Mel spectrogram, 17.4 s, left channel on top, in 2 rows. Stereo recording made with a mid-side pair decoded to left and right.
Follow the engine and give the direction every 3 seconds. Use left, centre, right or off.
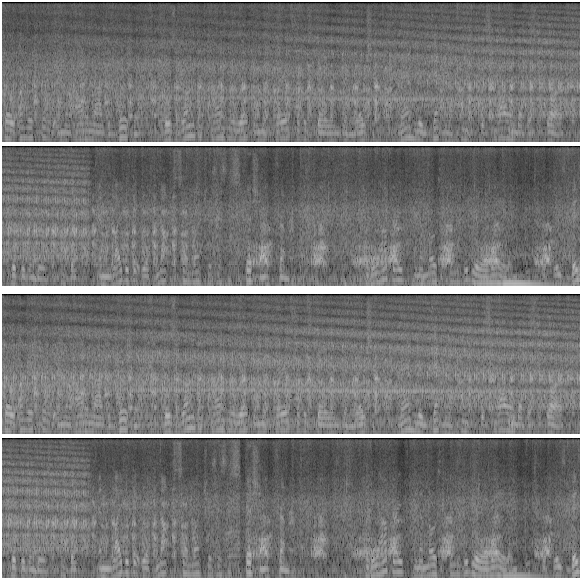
right, right, right, centre, left, left.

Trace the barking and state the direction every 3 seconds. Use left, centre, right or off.
right, centre, centre, centre, centre, centre.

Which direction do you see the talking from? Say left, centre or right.
right.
